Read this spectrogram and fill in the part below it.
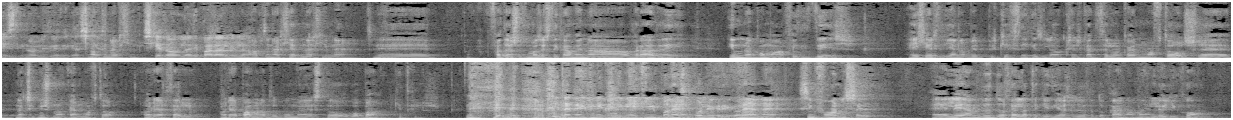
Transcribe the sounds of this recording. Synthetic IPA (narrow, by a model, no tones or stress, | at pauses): est̪ino̞liðiɐðikɐsɐpt̪inɐɾçisçe̞ðo̞nðilɐðipɐɾɐlilɐɐpo̞t̪inɐɾçiɐpot̪inɐɾçine̞e | fɐnd̪ɐzst̪ot̪imɐzeft̪ikɐmeenɐvɾɐði | imuneɐko̞mɐːfiðit̪is | içeeɾθiʝɐnɐpiscefθicet͡sileokseiskɐt̪i̥θe̞lonɐkɐnumeɐft̪o̞senɐksecinisumenɐkɐnumeɐft̪o̞ | oɾe̞ɐθe̞lo̞ | oɾe̞ɐpɐmenɐt̪o̞bume̞st̪o̞bɐbɐcet̪elos | iɐneeʝinikoʝeniɐciːponiesipo̞liɣɾiɣoɾnene̞siɱfo̞nise̞ | ele̞iɐnðend̪oθe̞lɐt̪eceiðʝɐsɐzðeθɐd̪okɐnɐme̞lo̞ʝiko̞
